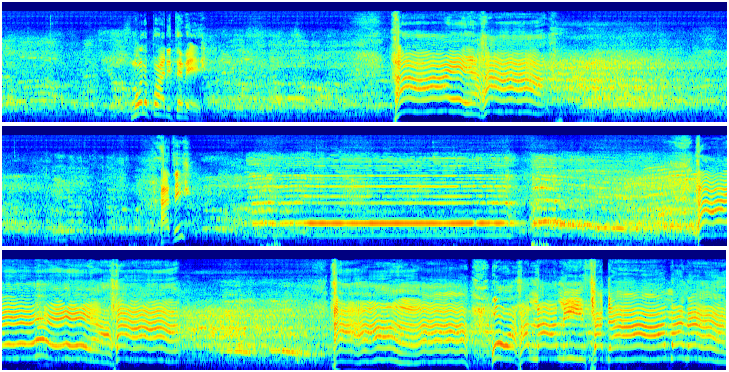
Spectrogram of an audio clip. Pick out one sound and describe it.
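A man chants loudly and with emotion into a microphone, heard through loudspeakers with echo.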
